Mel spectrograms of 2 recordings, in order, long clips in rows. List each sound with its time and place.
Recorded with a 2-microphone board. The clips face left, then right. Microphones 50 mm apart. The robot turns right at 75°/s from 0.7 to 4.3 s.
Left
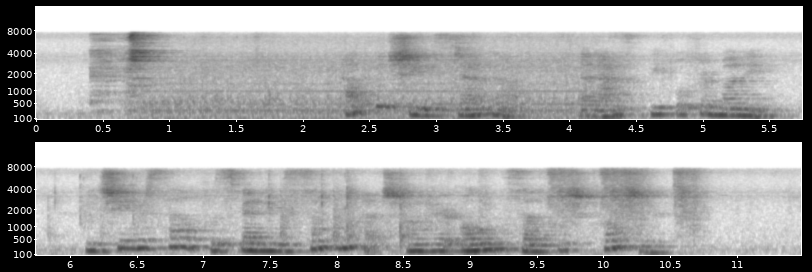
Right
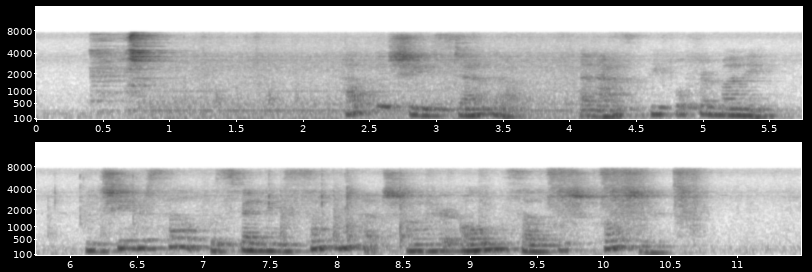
0.4 s cutlery clinking: 30° left (ahead or behind), 1.9 m; by 0.9 s 45° left (ahead or behind), 1.9 m
2.3 s a woman speaking: 25° left (ahead or behind), 1.4 m; by 10.5 s 25° right (ahead or behind), 1.4 m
